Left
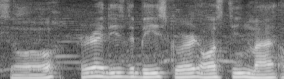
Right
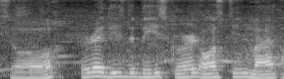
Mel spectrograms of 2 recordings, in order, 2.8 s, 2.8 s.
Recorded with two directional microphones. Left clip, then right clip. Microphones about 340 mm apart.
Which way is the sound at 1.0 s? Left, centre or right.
Left.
